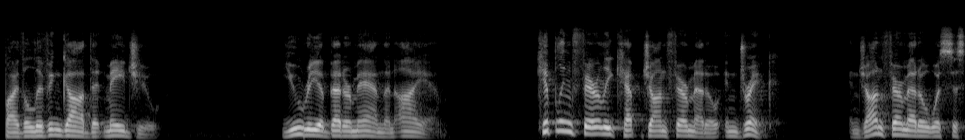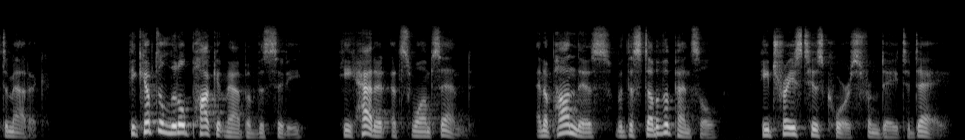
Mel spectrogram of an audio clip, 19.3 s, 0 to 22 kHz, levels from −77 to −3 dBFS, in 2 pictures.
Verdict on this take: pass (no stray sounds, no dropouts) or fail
pass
